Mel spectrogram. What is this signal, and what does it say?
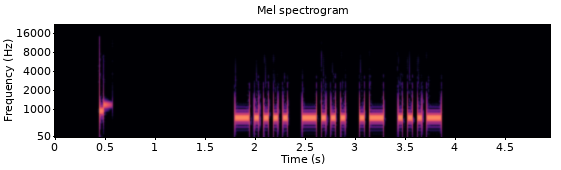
Morse code, heard as a keyed tone, about 25 wpm, 700 Hz. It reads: 6BAV
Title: All Cut Numbers - 4-Digit 25wpm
